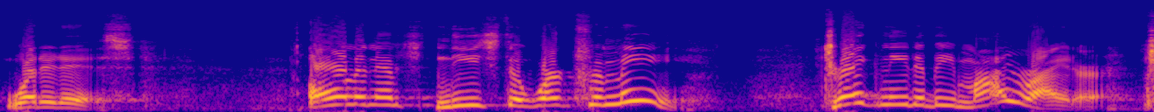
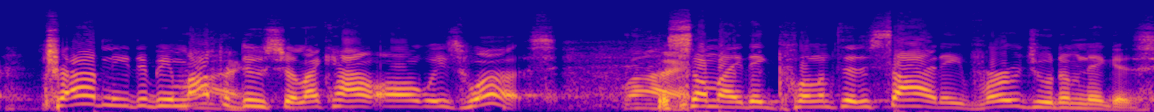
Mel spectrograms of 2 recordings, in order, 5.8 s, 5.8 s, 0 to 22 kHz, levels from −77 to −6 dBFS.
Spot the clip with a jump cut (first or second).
first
